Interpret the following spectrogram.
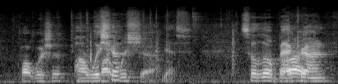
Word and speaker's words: Potwisha: The Potwashaw? Potwisha? Potwisha.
